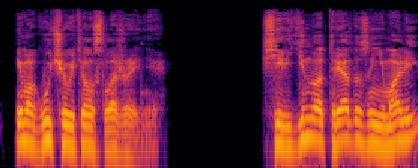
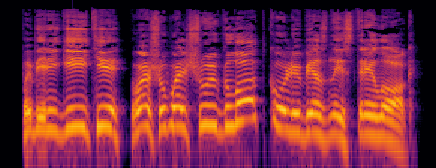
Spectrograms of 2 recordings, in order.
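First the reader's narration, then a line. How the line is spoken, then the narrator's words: Shouted from a crowd. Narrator (Russian): прокричал кто-то из толпы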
